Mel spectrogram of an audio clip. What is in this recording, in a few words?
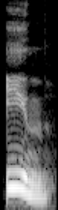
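"ин", Komi, female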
